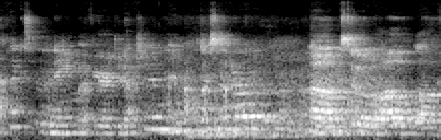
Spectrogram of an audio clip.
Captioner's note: attendees laughing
